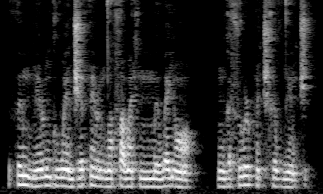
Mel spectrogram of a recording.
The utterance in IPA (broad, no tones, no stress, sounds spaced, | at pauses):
θ ɨ m b ẽ ɹ ŋ ɡ u w ɛ̃ d͡ʒ ɘ θ ẽ ɹ n d ɐ̃ sˤ ɘ w ẽ x mː ɘ w ɛ j ɔ̃ | ŋ ɡ ɐ s u ɹ p ɐ̃ t͡ʃ x ɘ w d ẽ t͡ʃ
